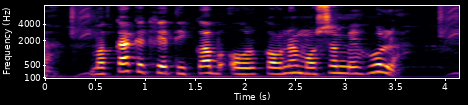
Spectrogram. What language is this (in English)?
Bhojpuri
